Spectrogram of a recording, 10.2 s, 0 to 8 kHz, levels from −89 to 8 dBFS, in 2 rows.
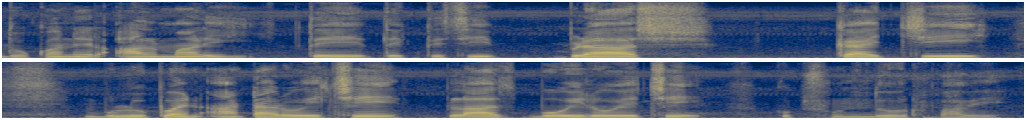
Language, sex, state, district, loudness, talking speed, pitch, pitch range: Bengali, male, West Bengal, Alipurduar, -20 LUFS, 90 wpm, 130 Hz, 115-140 Hz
